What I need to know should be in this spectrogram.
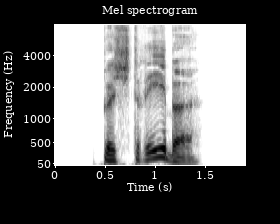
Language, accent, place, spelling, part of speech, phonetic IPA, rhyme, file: German, Germany, Berlin, bestrebe, verb, [bəˈʃtʁeːbə], -eːbə, De-bestrebe.ogg
- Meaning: inflection of bestreben: 1. first-person singular present 2. first/third-person singular subjunctive I 3. singular imperative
